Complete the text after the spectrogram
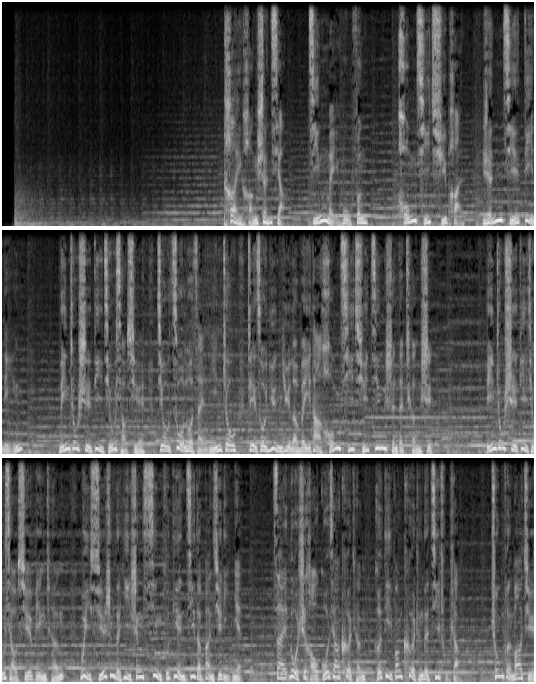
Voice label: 男, 学校宣传, 激情有力; 年轻厚重; 大气浑厚; 林州市第九小学

